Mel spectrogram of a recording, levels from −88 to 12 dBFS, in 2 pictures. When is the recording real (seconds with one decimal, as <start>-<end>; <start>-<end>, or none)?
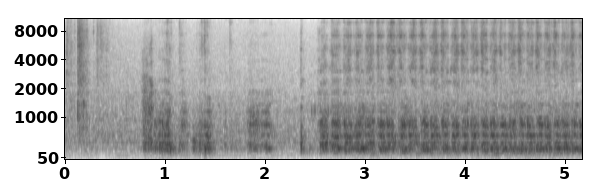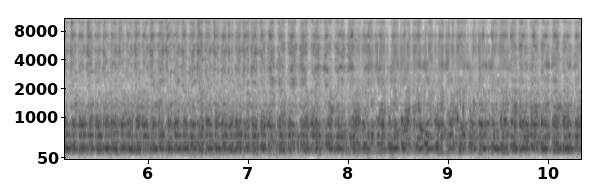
0.0-8.1; 9.6-10.3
